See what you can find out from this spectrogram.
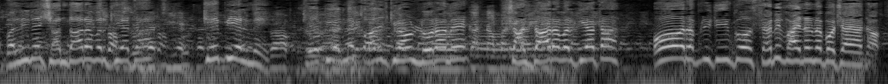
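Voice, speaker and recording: Hoarse high-pitched male cricket commentator. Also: normal speed. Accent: Pakistani Hindko-Urdu. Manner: excitable, chatty, reads out viewer comments. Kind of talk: live tape-ball cricket commentary. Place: outdoor cricket ground. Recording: loud crowd behind.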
